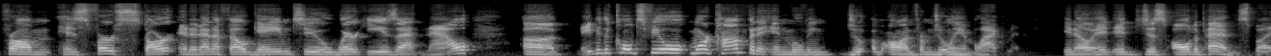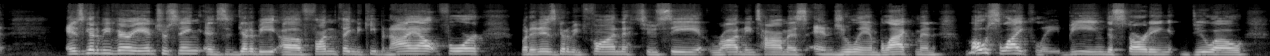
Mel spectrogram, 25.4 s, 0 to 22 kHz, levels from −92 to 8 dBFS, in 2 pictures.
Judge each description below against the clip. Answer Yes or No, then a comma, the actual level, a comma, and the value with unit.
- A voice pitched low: No, medium, 165 Hz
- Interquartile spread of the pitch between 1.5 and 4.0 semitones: Yes, average, 3.2 semitones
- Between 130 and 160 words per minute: No, average, 175 wpm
